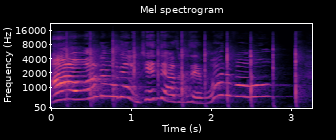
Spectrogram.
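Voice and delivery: very high, sing-song gush of delight; gushing congratulations. Real, not acted. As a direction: gush it sky-high, stretching the last word right out. Gushing praise for a listener's success.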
